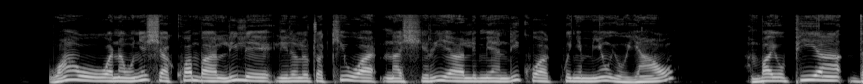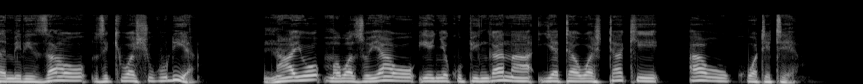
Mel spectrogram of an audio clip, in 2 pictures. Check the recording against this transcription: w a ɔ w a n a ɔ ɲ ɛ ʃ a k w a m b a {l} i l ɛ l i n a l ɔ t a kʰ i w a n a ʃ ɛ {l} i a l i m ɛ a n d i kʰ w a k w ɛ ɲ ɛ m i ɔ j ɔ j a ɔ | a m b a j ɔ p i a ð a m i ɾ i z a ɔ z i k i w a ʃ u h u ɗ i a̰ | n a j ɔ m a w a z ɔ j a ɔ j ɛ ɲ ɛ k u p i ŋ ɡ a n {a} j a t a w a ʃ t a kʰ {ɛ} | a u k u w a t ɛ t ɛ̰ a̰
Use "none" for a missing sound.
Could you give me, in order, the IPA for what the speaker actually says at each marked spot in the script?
l, ɾ, a, i

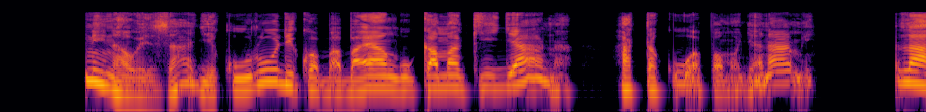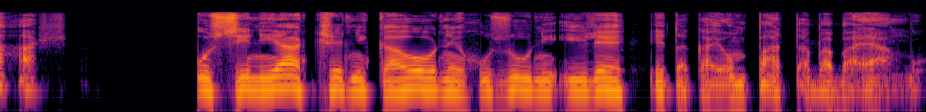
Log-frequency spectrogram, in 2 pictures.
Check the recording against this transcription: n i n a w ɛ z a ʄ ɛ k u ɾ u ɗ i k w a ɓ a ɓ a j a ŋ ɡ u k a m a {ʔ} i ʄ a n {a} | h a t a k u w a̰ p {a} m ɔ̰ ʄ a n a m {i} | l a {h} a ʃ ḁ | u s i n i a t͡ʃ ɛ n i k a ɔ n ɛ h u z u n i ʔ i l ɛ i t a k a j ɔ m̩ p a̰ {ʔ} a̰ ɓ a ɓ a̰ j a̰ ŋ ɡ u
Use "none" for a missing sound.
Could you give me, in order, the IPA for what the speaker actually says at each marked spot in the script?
k, a, a, i, h, t

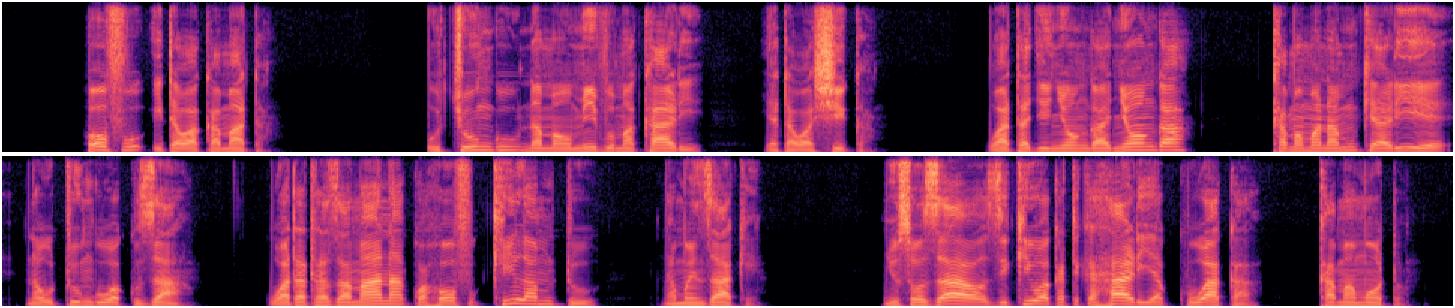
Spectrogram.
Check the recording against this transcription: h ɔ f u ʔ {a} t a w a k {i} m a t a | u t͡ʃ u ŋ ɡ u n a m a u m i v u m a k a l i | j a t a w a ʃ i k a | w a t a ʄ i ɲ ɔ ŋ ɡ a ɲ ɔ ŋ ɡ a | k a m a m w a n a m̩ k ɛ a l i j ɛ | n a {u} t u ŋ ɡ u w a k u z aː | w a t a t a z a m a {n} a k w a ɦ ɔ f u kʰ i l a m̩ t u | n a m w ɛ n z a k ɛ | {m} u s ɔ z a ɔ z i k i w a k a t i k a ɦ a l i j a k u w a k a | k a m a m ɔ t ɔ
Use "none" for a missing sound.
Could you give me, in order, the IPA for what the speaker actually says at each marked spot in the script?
i, a, u, n, ɲ

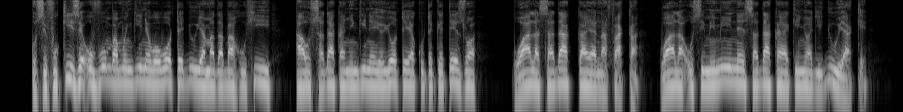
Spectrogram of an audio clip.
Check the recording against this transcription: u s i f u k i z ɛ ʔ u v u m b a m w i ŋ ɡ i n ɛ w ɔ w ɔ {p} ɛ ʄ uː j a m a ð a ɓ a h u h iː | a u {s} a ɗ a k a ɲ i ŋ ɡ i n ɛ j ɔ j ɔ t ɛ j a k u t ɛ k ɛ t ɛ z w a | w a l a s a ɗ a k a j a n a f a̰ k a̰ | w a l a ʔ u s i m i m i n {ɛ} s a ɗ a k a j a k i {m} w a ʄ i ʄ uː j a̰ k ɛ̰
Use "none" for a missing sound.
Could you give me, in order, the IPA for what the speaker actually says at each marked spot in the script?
t, s, ɛ, ɲ

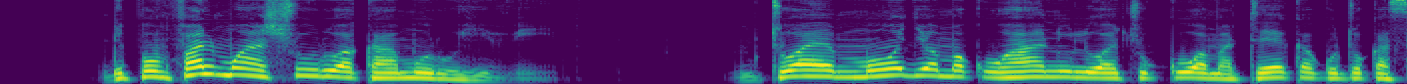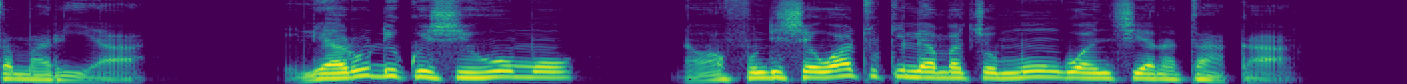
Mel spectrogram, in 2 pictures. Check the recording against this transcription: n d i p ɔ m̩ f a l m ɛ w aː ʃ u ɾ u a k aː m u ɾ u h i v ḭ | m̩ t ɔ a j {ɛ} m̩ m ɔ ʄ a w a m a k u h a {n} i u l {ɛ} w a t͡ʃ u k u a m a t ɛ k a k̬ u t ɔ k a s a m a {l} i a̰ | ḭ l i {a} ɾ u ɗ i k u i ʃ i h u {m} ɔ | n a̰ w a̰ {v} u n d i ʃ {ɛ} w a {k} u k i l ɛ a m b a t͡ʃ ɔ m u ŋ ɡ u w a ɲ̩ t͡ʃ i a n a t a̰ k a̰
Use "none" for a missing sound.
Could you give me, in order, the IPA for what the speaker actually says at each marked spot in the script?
ɛ, n, i, ɾ, a, m, f, ɛ, t

